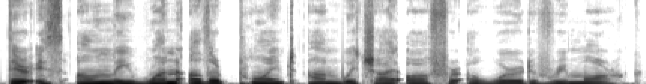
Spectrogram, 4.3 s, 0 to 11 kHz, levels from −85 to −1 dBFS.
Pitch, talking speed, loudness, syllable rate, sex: 185 Hz, 195 wpm, -15 LUFS, 5.2 syllables/s, female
